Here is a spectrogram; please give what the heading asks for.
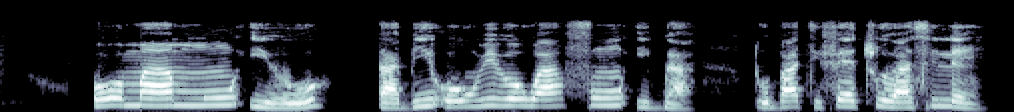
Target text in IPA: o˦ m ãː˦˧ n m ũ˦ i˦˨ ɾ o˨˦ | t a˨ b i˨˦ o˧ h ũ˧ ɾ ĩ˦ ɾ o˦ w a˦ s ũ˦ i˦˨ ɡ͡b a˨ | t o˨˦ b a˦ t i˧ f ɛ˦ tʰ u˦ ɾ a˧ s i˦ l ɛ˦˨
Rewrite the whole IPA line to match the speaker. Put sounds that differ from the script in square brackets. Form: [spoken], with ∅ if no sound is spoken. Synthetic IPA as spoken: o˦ m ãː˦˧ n m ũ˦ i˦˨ ɾ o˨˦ | t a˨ b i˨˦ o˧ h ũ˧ ɾ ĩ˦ ɾ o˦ w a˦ [f] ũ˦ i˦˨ ɡ͡b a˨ | t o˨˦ b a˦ t i˧ f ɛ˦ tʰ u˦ ɾ a˧ s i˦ l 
